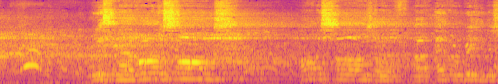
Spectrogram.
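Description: A man sings through loudspeakers.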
